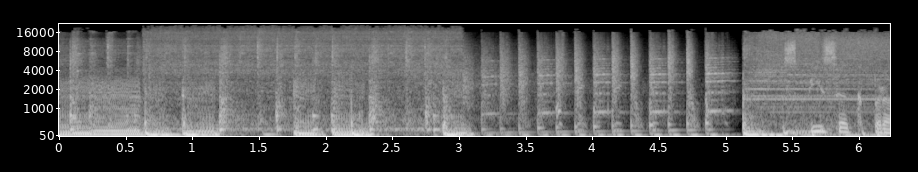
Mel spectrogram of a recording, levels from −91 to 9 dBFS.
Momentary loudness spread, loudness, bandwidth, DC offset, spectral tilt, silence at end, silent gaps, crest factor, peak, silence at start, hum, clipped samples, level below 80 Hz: 6 LU; -13 LUFS; over 20 kHz; under 0.1%; -4 dB/octave; 0 s; none; 12 dB; 0 dBFS; 0 s; none; under 0.1%; -16 dBFS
